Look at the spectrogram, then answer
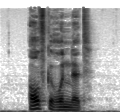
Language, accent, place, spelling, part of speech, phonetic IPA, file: German, Germany, Berlin, aufgerundet, verb, [ˈaʊ̯fɡəˌʁʊndət], De-aufgerundet.ogg
- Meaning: past participle of aufrunden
